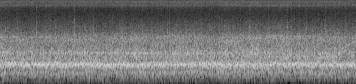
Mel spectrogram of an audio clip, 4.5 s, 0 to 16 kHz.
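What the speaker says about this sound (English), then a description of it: "And applause from the United players for their own" Steady roar of a stadium crowd at the 1981 Scottish Cup Final between Rangers and Dundee United, loud and continuous throughout, with applause and cheering blended into a dense wash of noise and no clear single voices.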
